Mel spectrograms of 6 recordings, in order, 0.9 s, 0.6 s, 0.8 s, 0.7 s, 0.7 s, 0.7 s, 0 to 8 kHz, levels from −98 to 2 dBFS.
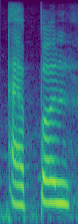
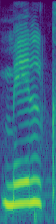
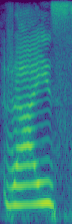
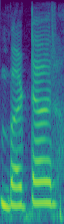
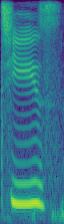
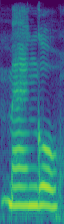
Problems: constant background noise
